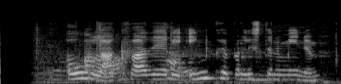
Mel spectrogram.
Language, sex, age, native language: Icelandic, female, 11, Icelandic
